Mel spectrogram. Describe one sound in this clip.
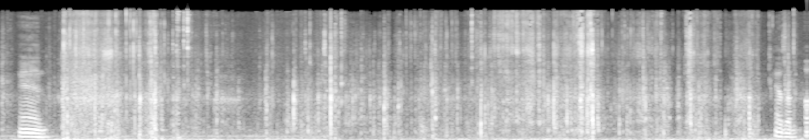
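A man rummages and scrapes on a wooden board on the floor.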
